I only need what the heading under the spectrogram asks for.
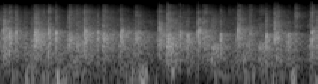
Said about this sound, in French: que j'aimerais qu'on applaudisse, s'il vous plaît, bien fort, médecin de santé.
